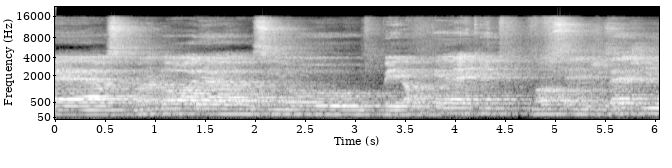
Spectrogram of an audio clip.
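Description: Only speech: one man talking in long, drawn-out syllables.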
